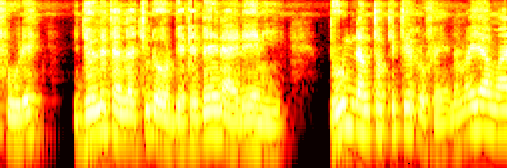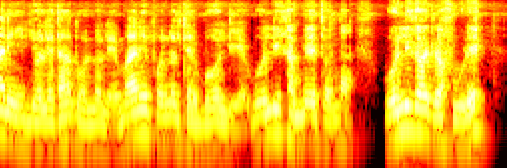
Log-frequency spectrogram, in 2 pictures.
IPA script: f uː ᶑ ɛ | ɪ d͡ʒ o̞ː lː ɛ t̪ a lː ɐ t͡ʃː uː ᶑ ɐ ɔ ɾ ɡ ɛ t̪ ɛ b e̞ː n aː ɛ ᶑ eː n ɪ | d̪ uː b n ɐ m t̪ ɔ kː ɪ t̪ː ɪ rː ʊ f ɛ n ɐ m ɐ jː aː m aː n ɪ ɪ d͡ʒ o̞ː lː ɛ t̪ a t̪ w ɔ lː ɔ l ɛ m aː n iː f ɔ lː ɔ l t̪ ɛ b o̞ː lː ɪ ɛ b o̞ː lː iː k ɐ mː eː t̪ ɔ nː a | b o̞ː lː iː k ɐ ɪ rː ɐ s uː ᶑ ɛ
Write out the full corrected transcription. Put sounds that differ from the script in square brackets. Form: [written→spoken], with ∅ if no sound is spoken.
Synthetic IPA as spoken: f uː ᶑ ɛ | ɪ d͡ʒ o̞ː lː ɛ t̪ [a→ɐ] lː ɐ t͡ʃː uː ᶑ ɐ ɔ ɾ ɡ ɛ t̪ ɛ b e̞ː n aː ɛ ᶑ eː n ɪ | d̪ uː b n ɐ m t̪ ɔ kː ɪ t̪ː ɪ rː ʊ f ɛ n ɐ m ɐ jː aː m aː n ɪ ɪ d͡ʒ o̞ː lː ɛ t̪ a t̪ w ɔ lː ɔ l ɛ m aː n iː f ɔ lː ɔ l t̪ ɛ b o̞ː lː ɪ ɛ b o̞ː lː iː k ɐ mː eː t̪ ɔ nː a | b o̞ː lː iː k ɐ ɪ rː ɐ [s→f] uː ᶑ ɛ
